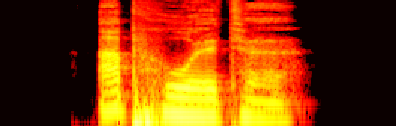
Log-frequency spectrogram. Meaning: inflection of abholen: 1. first/third-person singular dependent preterite 2. first/third-person singular dependent subjunctive II
- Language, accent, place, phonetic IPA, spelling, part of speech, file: German, Germany, Berlin, [ˈapˌhoːltə], abholte, verb, De-abholte.ogg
